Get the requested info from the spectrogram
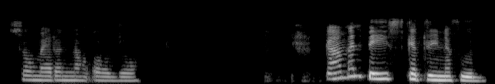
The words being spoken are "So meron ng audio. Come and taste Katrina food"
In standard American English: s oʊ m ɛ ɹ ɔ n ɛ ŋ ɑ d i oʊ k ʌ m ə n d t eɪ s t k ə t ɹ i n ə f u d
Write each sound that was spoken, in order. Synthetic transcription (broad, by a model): s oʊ m ɛ ɹ ɔ n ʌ ŋ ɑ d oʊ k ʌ m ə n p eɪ s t k ə t ɹ i n ə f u d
